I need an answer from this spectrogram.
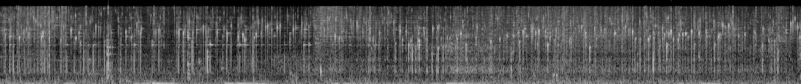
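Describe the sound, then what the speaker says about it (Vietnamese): Fish frying in a pan at a survival campsite cook-off, giving a loud, continuous crackling sizzle with dense popping spatters throughout, no talk over it. "Rồi, giờ mình chiên cá."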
